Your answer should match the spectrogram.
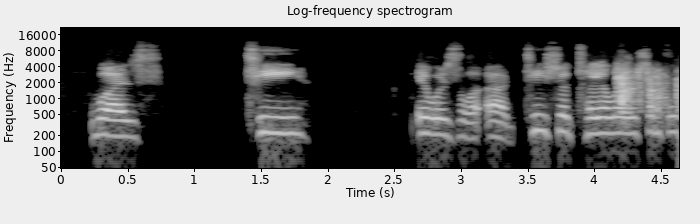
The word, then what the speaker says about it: Letecia: And I noticed she pronounced her name as Tesha instead of Tisha.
